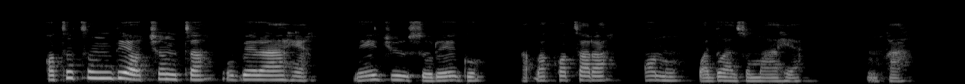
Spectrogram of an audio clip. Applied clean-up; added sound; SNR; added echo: none; none; none; none.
